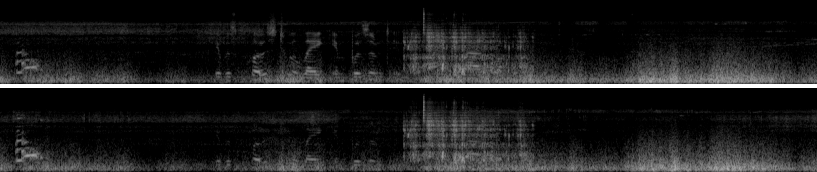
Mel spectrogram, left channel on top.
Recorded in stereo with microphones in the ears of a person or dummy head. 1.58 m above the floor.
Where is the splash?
15° right (ahead or behind).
